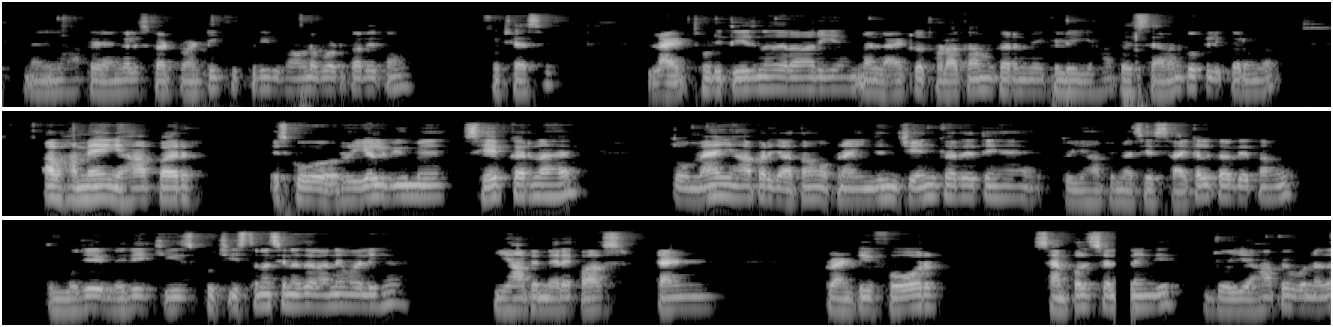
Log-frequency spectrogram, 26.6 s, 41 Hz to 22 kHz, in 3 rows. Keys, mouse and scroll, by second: 1.9 click, 7.5 click, 16.7-22.1 drag.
